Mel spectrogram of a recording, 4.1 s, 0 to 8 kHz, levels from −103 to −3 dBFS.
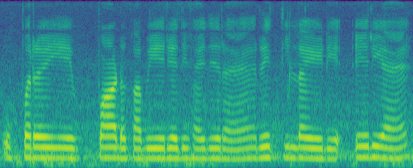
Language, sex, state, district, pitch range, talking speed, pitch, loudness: Hindi, female, Haryana, Jhajjar, 180-190 Hz, 205 wpm, 180 Hz, -17 LUFS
